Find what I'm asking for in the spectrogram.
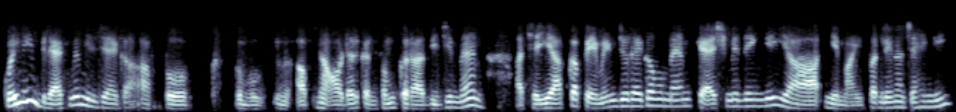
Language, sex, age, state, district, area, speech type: Urdu, male, 18-30, Delhi, South Delhi, urban, conversation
